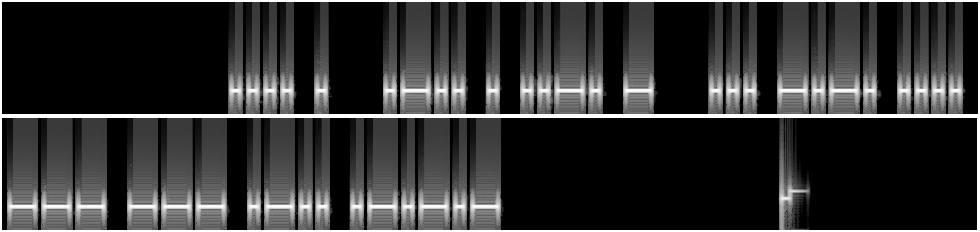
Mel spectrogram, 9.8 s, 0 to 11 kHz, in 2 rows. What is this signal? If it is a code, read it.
Morse code, heard as a keyed tone, about 27 wpm, 700 Hz. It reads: HE LEFT SCHOOL.
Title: Sentences from Top 1000 Words - Review Part 1 - 28wpm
